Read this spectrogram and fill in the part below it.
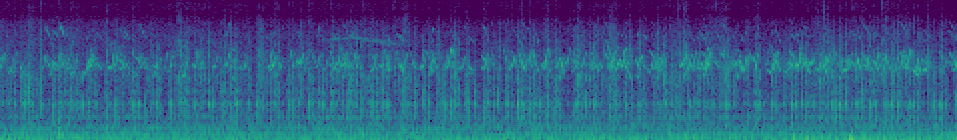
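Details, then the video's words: Chickens, including a hen, chirping steadily: a dense stream of short, high chirps from many birds overlapping at a quick, uneven pace, with a low rumbling background throughout. "chicken chirping sounds"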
